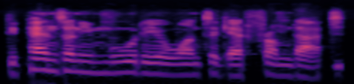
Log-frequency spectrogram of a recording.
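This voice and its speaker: A man's voice: on the high side, moderate pace, no echo, lo-fi sound. Enthusiastic male host, close dry sound. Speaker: host, author. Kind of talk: casual conversational talk about writing.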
